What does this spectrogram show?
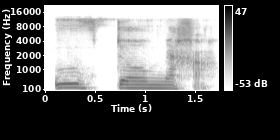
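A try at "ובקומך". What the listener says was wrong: Now this is a kuf. Ku. Uv ku mecha.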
